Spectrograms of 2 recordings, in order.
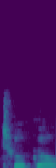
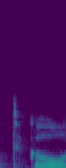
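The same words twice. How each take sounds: First: The word 'to' has a full vowel. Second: The word 'to' is reduced and weak. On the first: The speaker calls it wrong. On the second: The speaker calls it right.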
